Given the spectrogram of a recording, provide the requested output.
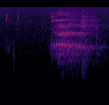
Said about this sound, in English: I just gotta take a sip of water here.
